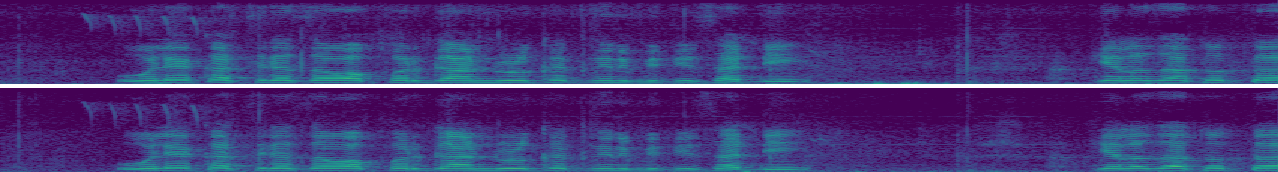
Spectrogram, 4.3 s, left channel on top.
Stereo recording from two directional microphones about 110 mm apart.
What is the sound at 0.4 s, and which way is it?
Speech, centre (ahead or behind).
